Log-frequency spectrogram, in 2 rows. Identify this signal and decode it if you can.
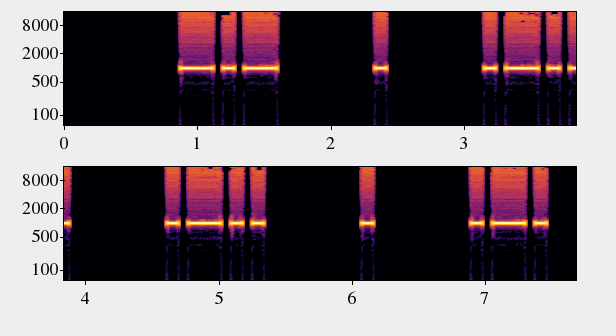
Morse code, heard as a keyed tone, about 15 wpm, spaced as for 8 wpm, 1000 Hz. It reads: KELLER
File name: qotdfiles / 8wpm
